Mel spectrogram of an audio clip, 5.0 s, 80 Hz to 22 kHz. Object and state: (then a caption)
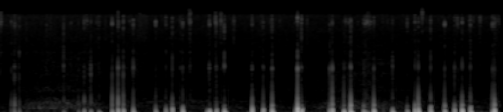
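Cork coaster tapped with fingernails. A single flat, solid, palm-sized cork coaster shaped like a slice of toast is held close to the microphone and tapped with long painted fingernails. The result is a quick, uneven run of 28 soft, muffled taps, each a dull low thud that stops almost instantly with no ring.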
